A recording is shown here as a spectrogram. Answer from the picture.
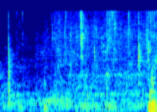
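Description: Kitchen tap running faintly into a stainless-steel sink, with a few light clicks as things are handled in the sink.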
